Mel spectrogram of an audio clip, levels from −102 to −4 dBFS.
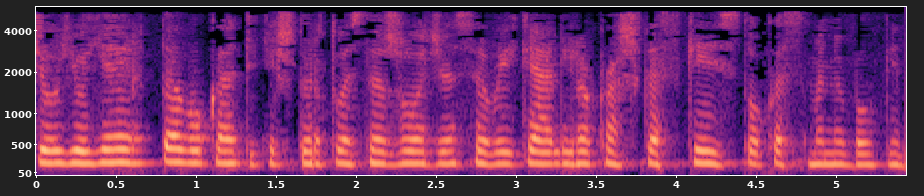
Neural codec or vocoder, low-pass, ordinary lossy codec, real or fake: codec, 24 kHz, 1 kbps, SNAC; 5.4 kHz; MP3, 24 kbps; fake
